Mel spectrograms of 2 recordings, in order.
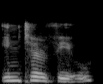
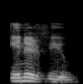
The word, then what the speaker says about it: interview: So instead of saying interview, we're going to say interview, Right.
